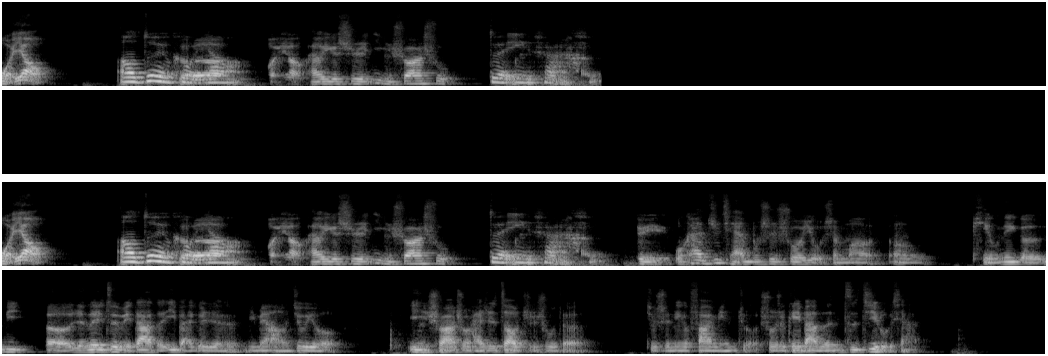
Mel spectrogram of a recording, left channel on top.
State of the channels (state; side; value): drops out; left; at 6.0 s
